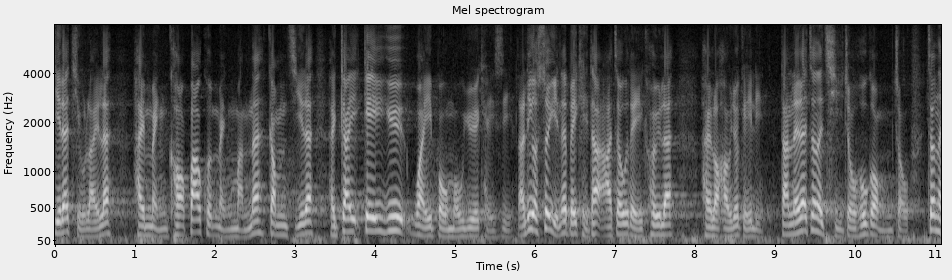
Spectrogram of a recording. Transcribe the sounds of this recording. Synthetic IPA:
iː˧lɛː˥t̪ʰiː˨˩wlɐ˨jlɛː˥ | hɐ˨jmɪ˨˩ŋkʰɔː˧k̚paː˥wkʰuː˧t̚mɪ˨˩ŋmɐ˨˩nlɛː˥kɐ˧mt͡siː˨˥lɛː˥hɐ˨jkɐ˥jke˥jjyː˥wɐ˧jpo˨wmo˨˧wjyː˧kʰe˨˩jsiː˨˩laː˨liː˥kɔː˧sɵ˥ɥji˨˩nɛː˥p̬e˨˥jkʰe˨˩jt̪ʰaː˥ʔaː˧t͡sɐ˥wt̪e˨jkʰɵ˥ɥlɛː˥ | hɐ˨jlɔː˨khɐ˨wt͡sɔː˨˥ke˨˥jliː˨˩nt̪aː˨nle˨˧jlɛ˥t͡sɐ˥nhɐ˨jt͡sʰiː˨˩t͡so˨wɦo˨˥wkɔː˧m̩˨˩t͡so˨wt͡sɐ˥n˨

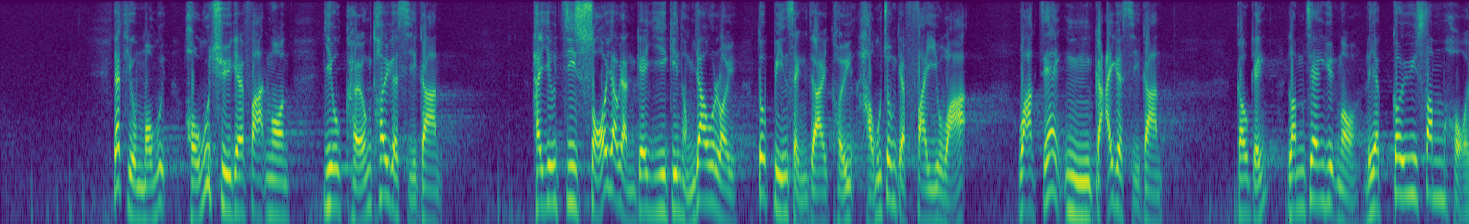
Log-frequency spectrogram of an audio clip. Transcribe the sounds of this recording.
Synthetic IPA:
jɐ˥t̚t̪ʰiː˨˩wmo˨˧who˨˥wt͡ʃʰyː˧kɛː˧faː˧t̚ŋɔː˧njiː˧wkʰœː˨˧ŋt̪ʰɵ˥ɥkɛː˧sḭː˨˩kaː˧n | hɐ˨jːiː˧wt͡siː˨˧sɔː˨˥jɐ˨˧wjɐ˨˩nkɛː˧jiː˧kiː˧nt̪ʰʊ˨˩ŋjɐ˥wlɵ˨ɥt̪o˥wpiː˧nsɪ˨˩ŋt͡sɐ˨whɐ˨˩jkʰɵ˨˧ɥhɐ̰˨˥wt͡sʊ˥ŋkɛː˧fɐ˧jwa̰ː˨˥ | waː˨˩k̚t͡sɛː˨˥hɐ˨j̩˨˩ka̰ː˨˥jkɛː˧sḭː˨˩kaː˧n | kɐ˧wkɪ˨˥ŋlɐ˨˧mt͡sɛː˧ŋjyː˨t̚ŋɔ̰ː˨˩le˨˧jɐ˨˧wkɵ˥ɥsɐ˥mhɔ̰ː˨˩

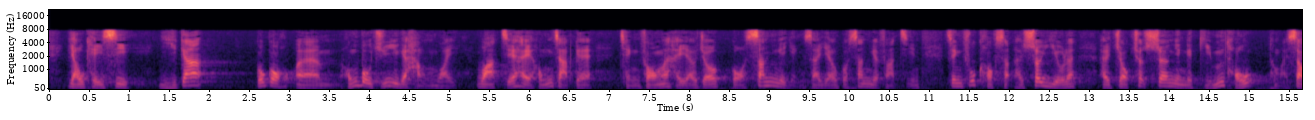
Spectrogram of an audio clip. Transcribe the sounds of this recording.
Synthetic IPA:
jɐ˨˩wkʰe˨˩jsiː˨˩jiː˨˩kaː˥ | kɔː˨˥kɔː˧ʔɛː˨hʊ˨˥ŋp̬o˧wt͡ʃyː˨˥jiː˨˧kɛ˧hɐ˨˩ŋwɐ˨˩j | waː˨k̚t͡sɛː˨˥ɦɐ˨jhʊ˨˥ŋt͡saː˨p̚kɛː˧ | t͡sʰɪ˨˩ŋfɔː˧ŋlɛː˥hɐ˨jːɐ˨˧wt͡ʃɔː˨˥jkːɔː˧sɐ˥nkɛː˧jɪ˨˩ŋsɐ˧jjɐ˨˧wkɔː˧sɐ˥nkɛː˧fa̰ː˧t̚t͡sḭː˨˥n | t͡sɪ˧ŋfuː˨˥kʰɔː˧k̚sɐ˨t̚hɐ˨jsɵ˥ɥjiː˧wlɛː˥ | hɐ˨jt͡ʃɔː˧k̚t͡ʃʰɵ˥t̚sœː˥ŋjɪ˨ŋkɛː˧kiː˨˥mt̪ʰo˨˥wt̪ʰʊ˨ŋma̰ː˨˩jsɐ˥w

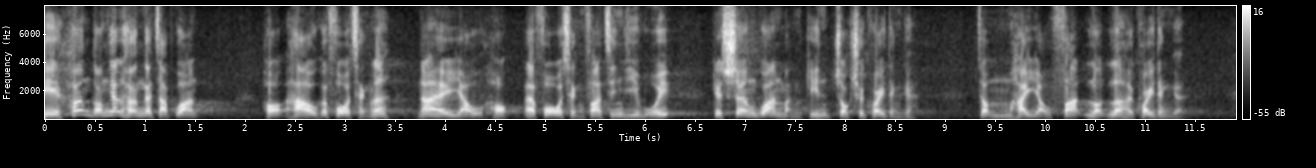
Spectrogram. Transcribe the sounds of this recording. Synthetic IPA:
i˨˩hœː˥ŋkɔː˨˥ŋjɐ˥t̚ɦœː˧ŋkɛ˧t͡saː˨p̚kʷaː˧n | hɔː˨k̚ɦaː˨wkɛː˧fɔː˧t͡sʰɪ̰˨˩ŋlɛː˥ | naː˨˥hɐ˨jːɐ˨˩whɔː˨k̚ɛ˨˧fɔː˧t͡sʰɪ˨˩ŋfaː˧t̚t͡siː˨˥njiː˨˧wuː˨˥jkɛː˧sœː˥ŋkʷaː˥nmɐ˨˩nkiː˨˥nt͡ʃɔː˧k̚t͡ʃʰɵ˥t̚kʰɐ˥jt̪ɪ˨ŋkɛ˧ | t͡sɐ˨wm̩˨˩ɦɐ˨jːɐ˨˩wfaː˧t̚lɵ˨t̚lɛː˥ɦɐ˨jkʰwɐ˥jt̪ɪ˨˩ŋkɐ˧

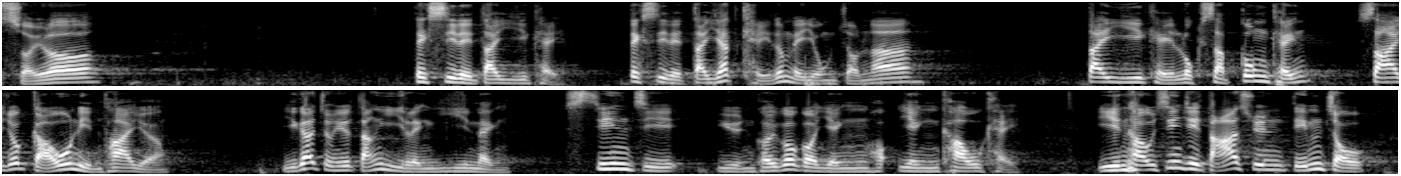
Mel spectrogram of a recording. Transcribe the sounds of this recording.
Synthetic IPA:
sɵ˨˥lɔː˥ | t̪ɪ˨k̚siː˨le˨˩jt̪ɐ˨jːiː˨kʰḛ˨˩j | t̪ɪ˨k̚siː˨le˨˩jt̪ɐ˨jːɐ˥t̚kʰe˨˩jt̪o˥wme˨˩jjʊ˨˩ŋt͡sɵ˨nlaː˥ | t̪ɐ˨jjiː˨kʰe˨˩jlʊ˨k̚sɐ˨p̚kʊ˥ŋkʰɪ˨˥ŋ | saː˧jt͡sɔː˨˥kɐ˨˥wniː˨˩nt̪ʰaː˧jːœ̰ː˨˩ŋ | jiː˨˩kaː˥t͡sʊ˨ŋji˧wt̪ɐ˨˥ŋjiː˨lɪ˨˩ŋjiː˨lɪ̰˨˩ŋ | siː˥nt͡siː˧jyː˨˩nkʰɵ˨˧ɥkɔː˨˥kɔː˧jŋjɪ˨˩ŋkʰɐ˧wkʰe˨˩j | jiː˨˩nhɐ˨wsiː˥nt͡siː˧t̪aː˨˥syː˧nt̪iː˨˥mt͡so˨w

